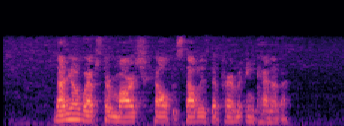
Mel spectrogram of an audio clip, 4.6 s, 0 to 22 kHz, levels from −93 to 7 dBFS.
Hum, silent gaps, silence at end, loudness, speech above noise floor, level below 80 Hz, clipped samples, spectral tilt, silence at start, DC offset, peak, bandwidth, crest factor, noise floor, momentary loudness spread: none; none; 0.8 s; -23 LUFS; 38 dB; -56 dBFS; under 0.1%; -5 dB/octave; 0.7 s; under 0.1%; -4 dBFS; 7.8 kHz; 20 dB; -60 dBFS; 12 LU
